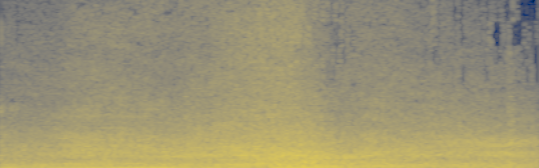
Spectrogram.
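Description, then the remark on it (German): Steady roar of road traffic with a car passing by, swelling to a peak midway and then fading, over a constant low rumble of engines. “Mal kurz über die Straße hier rübergehen, wenn es dann der Verkehr zulässt.”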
